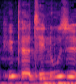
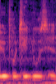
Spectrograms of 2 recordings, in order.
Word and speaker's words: Hypotenuse: Oh, ich dachte, es kommt Rechtschreibung, aber es ist sogar Aussprache. Hypertenuse, Hypotenuse oder Hypotenose. Das ist... Hyper. Ja, das ist easy. Kann ich mich noch gut dran erinnern. Die Hypotenuse, ne?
